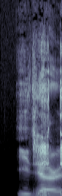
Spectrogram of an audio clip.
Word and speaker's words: Hydra: Yes, we went to I think it's I want to say Hydra, but I think it's pronounced Idra.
